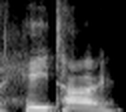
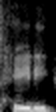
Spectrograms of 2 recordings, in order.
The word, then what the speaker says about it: Hayti: in Southeastern Missouri called Hey Thai Missouri I know when you look at it looks like Haiti it is not pronounced Haiti okay pronounced hey it's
